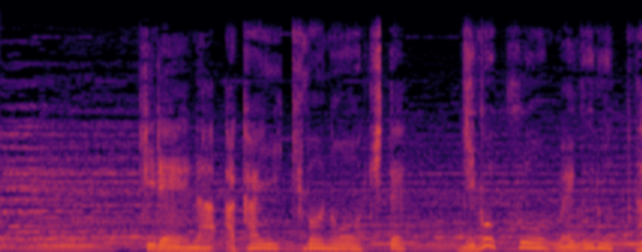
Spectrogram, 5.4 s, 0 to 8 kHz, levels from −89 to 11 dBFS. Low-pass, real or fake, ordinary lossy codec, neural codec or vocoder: 7.2 kHz; real; Opus, 64 kbps; none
